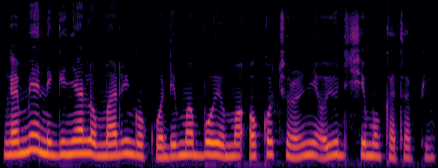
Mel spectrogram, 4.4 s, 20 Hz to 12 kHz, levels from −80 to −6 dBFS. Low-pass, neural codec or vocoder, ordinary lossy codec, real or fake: none; none; none; real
